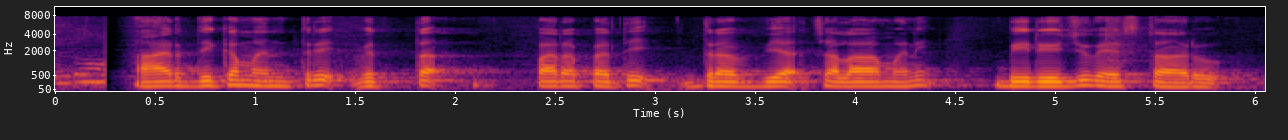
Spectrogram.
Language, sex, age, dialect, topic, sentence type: Telugu, male, 18-24, Utterandhra, banking, statement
